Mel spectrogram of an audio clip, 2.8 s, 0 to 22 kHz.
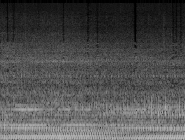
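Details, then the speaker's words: VW MK7 GTI first startup after installing a CTS downpipe: even idle with a low burble, no ticking or puffing from joints, so no exhaust leaks; normal idle. "I guess it does sound good. Well, it doesn't sound like there's any leaks, so I guess that's one good thing."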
